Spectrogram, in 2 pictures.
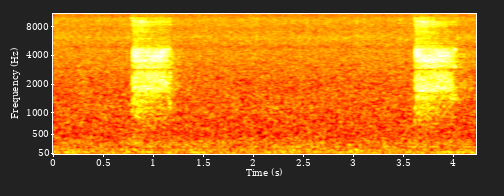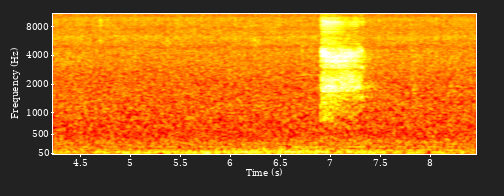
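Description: A squirrel gives three harsh, raspy calls, each about three seconds apart, over a low rumble.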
